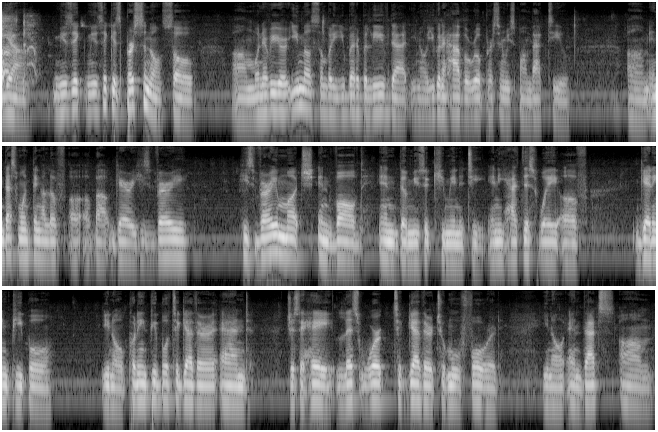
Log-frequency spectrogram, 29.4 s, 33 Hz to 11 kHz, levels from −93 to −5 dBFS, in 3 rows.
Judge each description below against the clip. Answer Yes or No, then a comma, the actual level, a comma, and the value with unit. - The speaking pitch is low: Yes, low, 110 Hz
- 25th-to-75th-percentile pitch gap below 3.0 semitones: Yes, narrow, 2.5 semitones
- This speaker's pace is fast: No, average, 155 wpm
